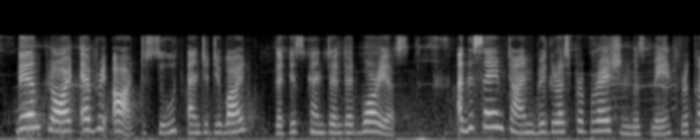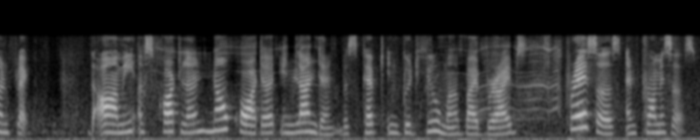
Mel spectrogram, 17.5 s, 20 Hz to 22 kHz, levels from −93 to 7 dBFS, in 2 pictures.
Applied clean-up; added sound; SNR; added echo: neural separator model SepFormer DNS4.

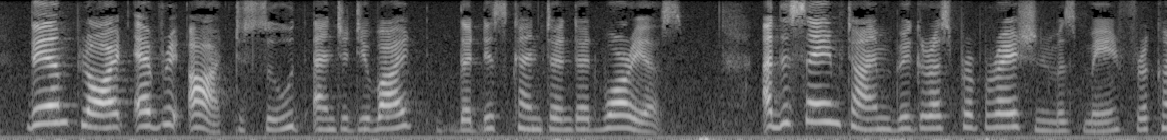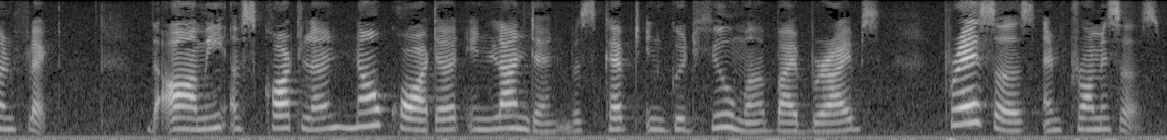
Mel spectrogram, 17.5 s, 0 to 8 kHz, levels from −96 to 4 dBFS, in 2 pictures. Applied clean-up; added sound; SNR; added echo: none; none; none; none.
